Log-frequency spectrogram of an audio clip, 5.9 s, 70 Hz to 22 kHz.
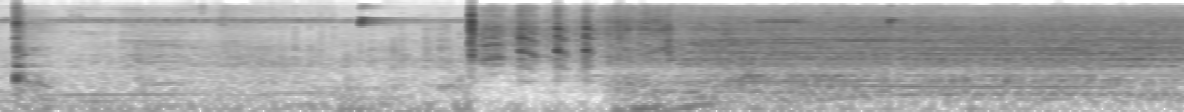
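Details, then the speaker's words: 1997 Acura CL 2.2L F22B1 VTEC, hood open, before the exhaust header gaskets are replaced: engine cranks and catches, then settles into a loud, raspy, spitting idle; exhaust manifold gasket leak. "it's so loud up here it's probably yeah mainly it's probably not even going to be tonally it's just going to be volume yeah well it it should be less like spitty and raspy too"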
